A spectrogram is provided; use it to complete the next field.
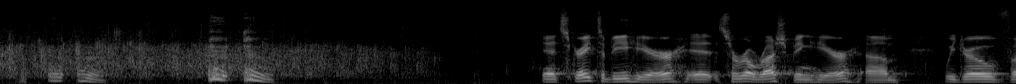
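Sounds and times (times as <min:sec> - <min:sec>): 
audience applause welcoming guest speakers: 0:00.0 - 0:04.5
speech: 0:00.5 - 0:01.2, 0:02.1 - 0:02.8, 0:05.4 - 0:10.1.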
